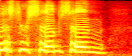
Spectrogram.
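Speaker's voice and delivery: put-on very high-pitched teenage voice. Describing someone's voice by comparison, doing Pimply-Faced Teen voice. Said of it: "one notch below pimply faced teen".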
